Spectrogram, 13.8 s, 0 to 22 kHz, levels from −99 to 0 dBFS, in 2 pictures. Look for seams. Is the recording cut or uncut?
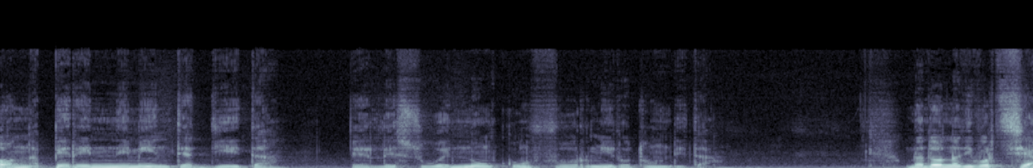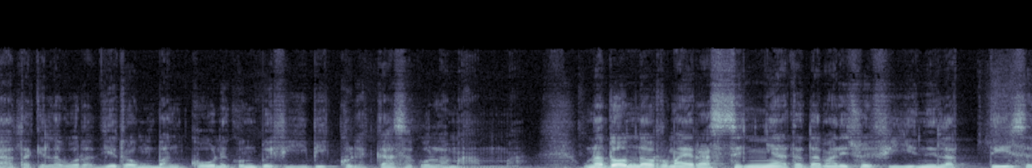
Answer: uncut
